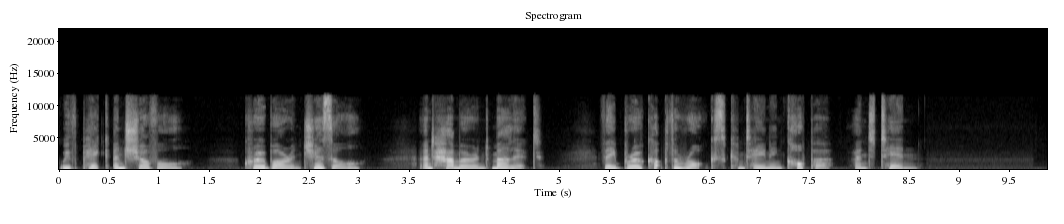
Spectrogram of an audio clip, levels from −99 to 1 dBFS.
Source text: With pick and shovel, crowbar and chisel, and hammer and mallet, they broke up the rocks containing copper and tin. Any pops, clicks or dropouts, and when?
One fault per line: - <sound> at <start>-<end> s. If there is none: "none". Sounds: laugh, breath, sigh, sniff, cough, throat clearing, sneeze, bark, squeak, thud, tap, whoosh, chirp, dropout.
none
